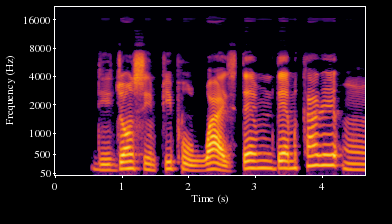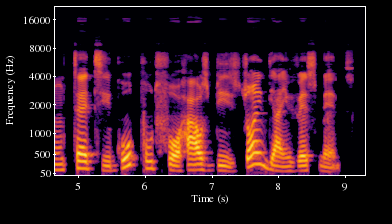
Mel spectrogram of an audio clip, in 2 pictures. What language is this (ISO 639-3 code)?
pcm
